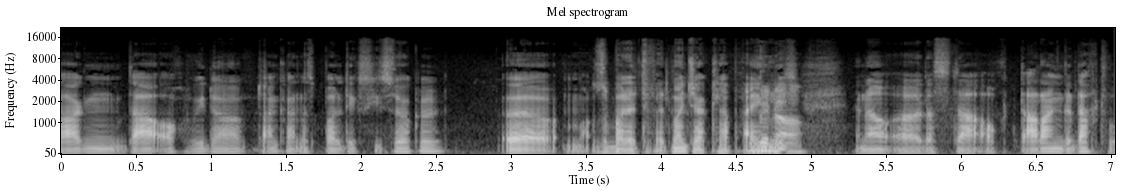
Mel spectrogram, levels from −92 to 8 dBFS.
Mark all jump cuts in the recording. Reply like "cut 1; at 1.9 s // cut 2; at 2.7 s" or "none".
none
